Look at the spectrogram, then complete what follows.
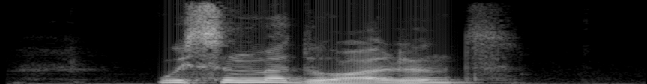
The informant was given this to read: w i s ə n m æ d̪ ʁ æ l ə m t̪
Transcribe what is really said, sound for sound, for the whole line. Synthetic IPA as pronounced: w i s ə n m æ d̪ ʁ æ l ə n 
